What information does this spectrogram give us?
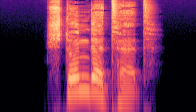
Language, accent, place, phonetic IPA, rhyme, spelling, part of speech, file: German, Germany, Berlin, [ˈʃtʊndətət], -ʊndətət, stundetet, verb, De-stundetet.ogg
- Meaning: inflection of stunden: 1. second-person plural preterite 2. second-person plural subjunctive II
